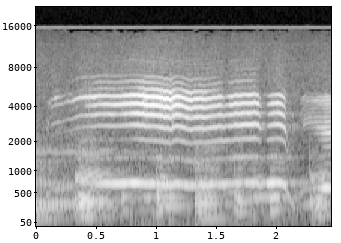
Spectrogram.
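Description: A soprano voice holds one long high note with a light vibrato, starting about a third of a second in, over repeated piano chords.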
